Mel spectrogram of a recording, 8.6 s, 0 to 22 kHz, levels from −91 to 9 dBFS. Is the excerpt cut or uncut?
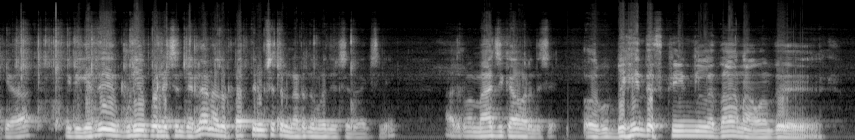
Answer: cut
